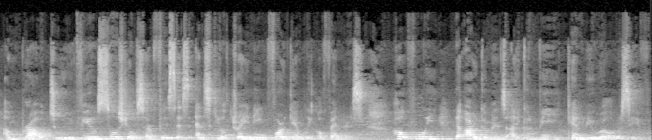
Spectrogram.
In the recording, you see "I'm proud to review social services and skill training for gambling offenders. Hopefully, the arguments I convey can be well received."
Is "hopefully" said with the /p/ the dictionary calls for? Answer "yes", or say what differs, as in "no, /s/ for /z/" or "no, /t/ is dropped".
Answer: yes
